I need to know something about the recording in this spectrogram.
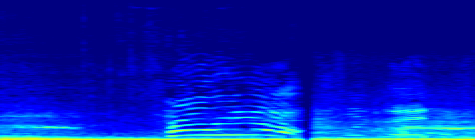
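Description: Tyres screech as a car slides.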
